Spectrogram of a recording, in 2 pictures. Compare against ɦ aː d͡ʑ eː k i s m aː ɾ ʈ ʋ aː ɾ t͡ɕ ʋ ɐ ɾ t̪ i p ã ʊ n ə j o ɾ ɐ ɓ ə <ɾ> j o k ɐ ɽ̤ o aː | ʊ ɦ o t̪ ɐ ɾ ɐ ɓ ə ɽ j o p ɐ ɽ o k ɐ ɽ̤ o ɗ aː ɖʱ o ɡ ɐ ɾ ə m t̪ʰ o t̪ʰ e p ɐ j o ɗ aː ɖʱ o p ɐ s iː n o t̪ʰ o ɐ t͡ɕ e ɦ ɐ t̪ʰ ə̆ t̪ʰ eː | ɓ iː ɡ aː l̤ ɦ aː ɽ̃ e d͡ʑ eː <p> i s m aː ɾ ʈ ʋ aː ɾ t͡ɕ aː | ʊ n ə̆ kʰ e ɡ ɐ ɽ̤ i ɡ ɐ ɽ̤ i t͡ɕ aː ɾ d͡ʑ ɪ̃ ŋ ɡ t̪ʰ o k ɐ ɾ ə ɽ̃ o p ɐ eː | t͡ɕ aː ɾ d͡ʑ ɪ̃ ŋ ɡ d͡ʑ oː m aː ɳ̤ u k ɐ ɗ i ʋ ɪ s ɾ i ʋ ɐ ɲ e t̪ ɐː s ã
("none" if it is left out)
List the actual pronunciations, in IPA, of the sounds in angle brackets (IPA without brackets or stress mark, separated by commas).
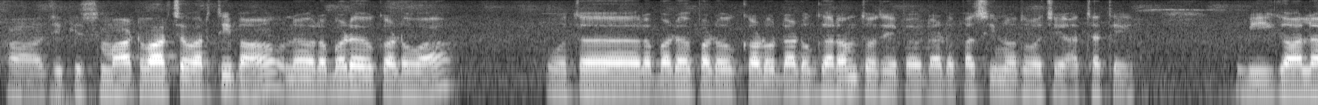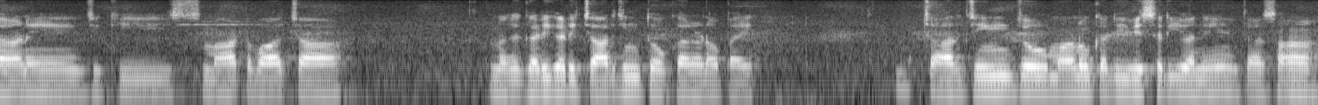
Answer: ɽ, k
